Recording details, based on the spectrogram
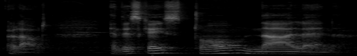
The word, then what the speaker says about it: haleine: So the word for breath, haleine, the H is not pronounced. There is no sound that goes with an H in French. It's a silent consonant.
